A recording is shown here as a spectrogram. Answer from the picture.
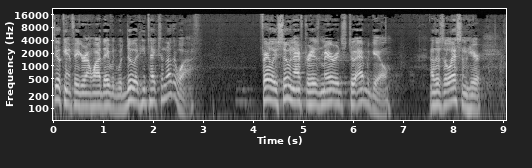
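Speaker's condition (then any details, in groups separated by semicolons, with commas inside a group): No condition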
